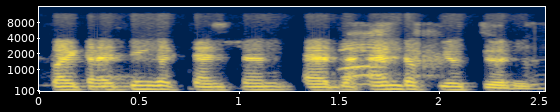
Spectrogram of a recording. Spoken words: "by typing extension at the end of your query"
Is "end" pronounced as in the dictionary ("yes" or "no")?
yes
